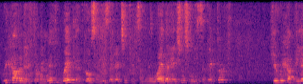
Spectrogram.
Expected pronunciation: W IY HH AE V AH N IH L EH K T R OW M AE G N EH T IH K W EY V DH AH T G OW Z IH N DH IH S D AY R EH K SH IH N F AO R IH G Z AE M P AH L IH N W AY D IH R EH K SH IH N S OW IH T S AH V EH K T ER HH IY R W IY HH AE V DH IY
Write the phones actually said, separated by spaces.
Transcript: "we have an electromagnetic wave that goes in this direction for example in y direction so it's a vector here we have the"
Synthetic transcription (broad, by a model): W IY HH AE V AH N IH L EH K T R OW M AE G N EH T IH K W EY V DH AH T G OW S IH N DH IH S D AY R EH K SH IH N F AO R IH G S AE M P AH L IH N W AY D IH R EH K SH IH N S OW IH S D AH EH K T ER HH IY R W IY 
